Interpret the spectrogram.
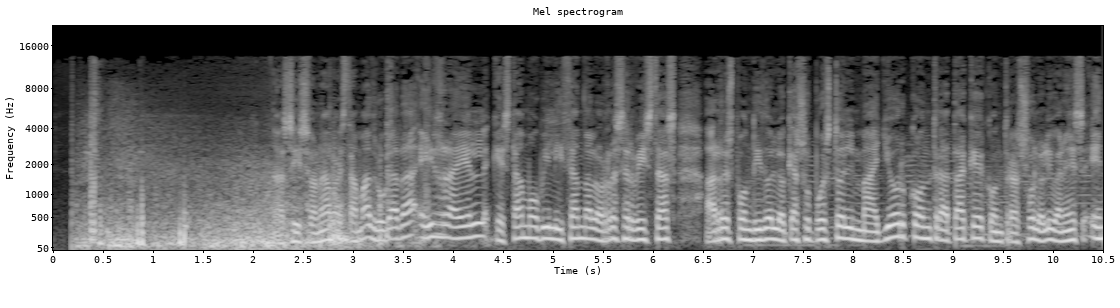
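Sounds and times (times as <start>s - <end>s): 
sharp booms of rocket launches and explosions: 0.2s - 4.4s
constant heavy roaring rumble of rockets: 0.2s - 4.7s
speech: 2.2s - 10.5s.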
